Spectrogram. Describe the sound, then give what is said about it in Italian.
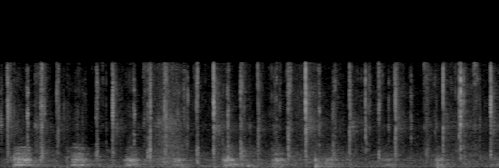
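Paw steps of a dog walking at a slow gait with a light limp: many soft taps and claw clicks in a slightly uneven rhythm, fairly faint and continuous. “Senti questo tipo di zoppicatura? Si sente, no? Che è più leggera della precedente e che l'andatura è più lenta.”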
